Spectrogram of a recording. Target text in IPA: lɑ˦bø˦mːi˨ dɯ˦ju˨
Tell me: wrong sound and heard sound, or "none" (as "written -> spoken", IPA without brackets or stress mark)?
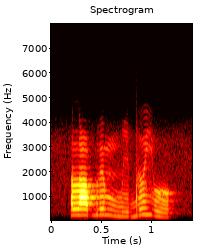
none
